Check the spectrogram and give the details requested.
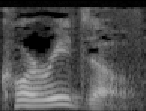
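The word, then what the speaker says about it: corizo (χωρίζω): C-H, long O, R-I-Z, long O, corizo.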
